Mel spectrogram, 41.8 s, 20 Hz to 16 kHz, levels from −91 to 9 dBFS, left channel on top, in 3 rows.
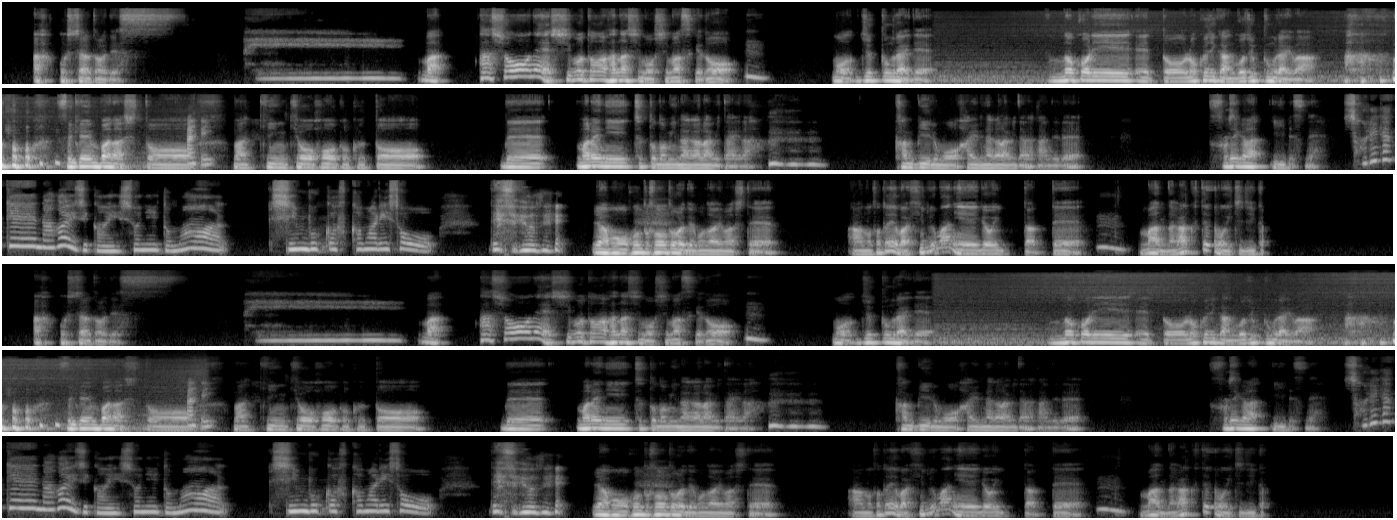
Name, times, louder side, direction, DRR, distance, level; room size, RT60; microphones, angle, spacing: voice 1, 0.3-1.4 4.2-4.4 4.8-7.3 8.3-9.3 10.4-13.2 13.4-15.8 16.2-18.2 18.9-19.4 19.7-21.5 22.9-24.7 26.1-27.1 33.8-35.6 36.3-38.7 39.2-40.5, left 4 dB, 85° left, 0.5 m, -21 dB
voice 2, 2.4-4.0 7.4-7.6 14.6-14.7 15.8-16.0 21.6-22.2 27.4-30.1 30.5-32.2 32.7-33.5 38.8-39.1, left 1 dB, 45° left, 1.0 m, -26 dB
sound 1, 9.3-16.0, right 1 dB, 15° right, 1.4 m, -42 dB
8.1 x 4.8 x 2.6 m
head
